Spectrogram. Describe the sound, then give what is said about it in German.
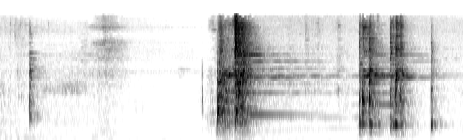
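Metal clatter of a lid being set onto a cooking pot on a gas stove turned up to a larger flame, a couple of bright rattling clanks with ringing overtones after a short quiet pause, no talking. “Ich nehme jetzt mal eine etwas größere Flamme, dann das ist ja beim Gas dann ein bisschen wieder so Deckel drauf”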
